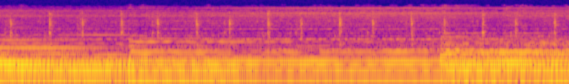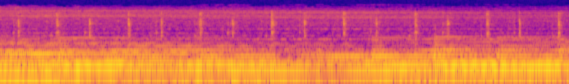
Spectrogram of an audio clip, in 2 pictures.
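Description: Soft background music of held chords with a steady clock-like ticking over it: the countdown tick of a quiz timer.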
